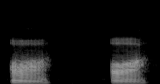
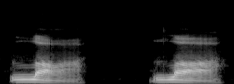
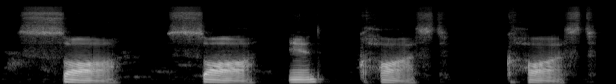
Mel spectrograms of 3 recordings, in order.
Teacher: The back of my tongue is high and the front of my tongue is down.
